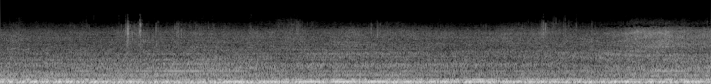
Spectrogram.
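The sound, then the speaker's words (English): A steady, loud low rumble fills the scene without pause, a train rolling past, with a broad hiss of noise over the top and no voices. “Got a little competition here with the train.”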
